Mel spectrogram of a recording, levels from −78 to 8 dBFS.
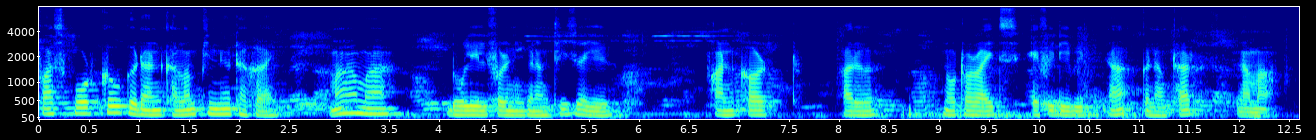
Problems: constant background noise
